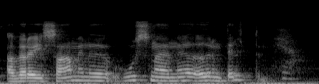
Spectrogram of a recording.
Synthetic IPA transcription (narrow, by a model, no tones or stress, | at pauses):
aðvɛːɾaisaːmɪnɪðʏhuːsnajðɪmɛðœðɾʏmt̪elt̪ʏm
